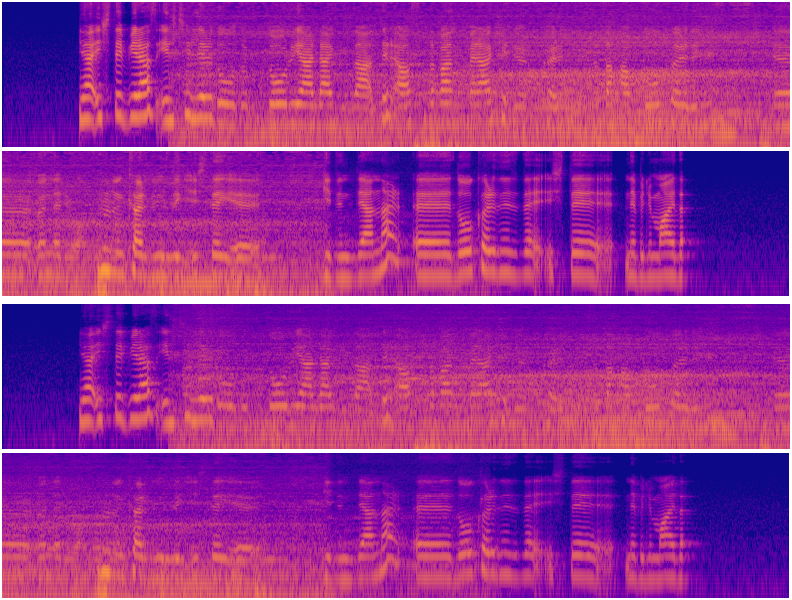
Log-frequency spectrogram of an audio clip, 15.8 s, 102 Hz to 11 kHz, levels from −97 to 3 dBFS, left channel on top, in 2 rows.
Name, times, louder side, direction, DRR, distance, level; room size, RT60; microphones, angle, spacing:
voice 1, 0.8-7.1 7.7-10.5 11.0-14.7, left 6 dB, 50° left, 0.3 m, -35 dB
sound 1, 1.7-11.1, left 2 dB, 80° left, 1.0 m, -36 dB
sound 2, 1.8-12.8, right 1 dB, 75° right, 2.1 m, -39 dB
6.9 x 5.6 x 3.7 m
head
